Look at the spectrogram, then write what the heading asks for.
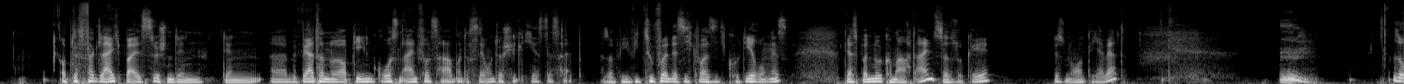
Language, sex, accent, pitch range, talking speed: German, male, German, 115-150 Hz, 180 wpm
